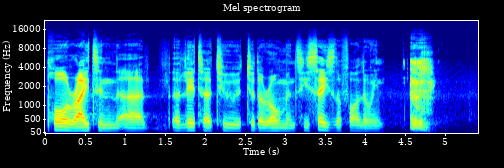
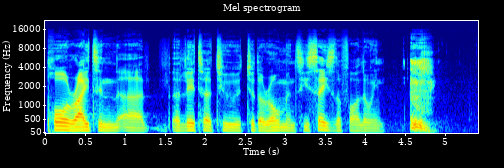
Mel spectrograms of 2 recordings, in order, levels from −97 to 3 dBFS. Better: second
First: thin; very; fading below 500 Hz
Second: none

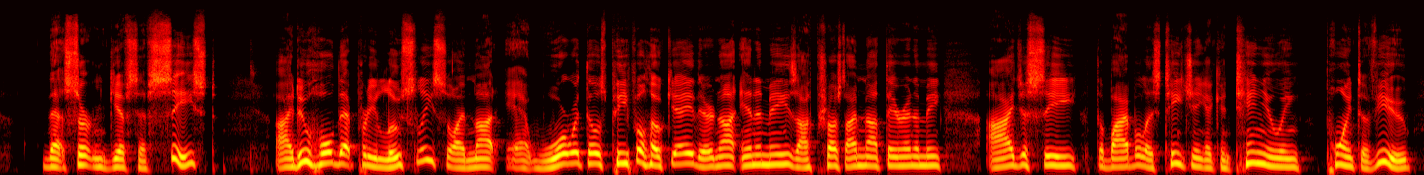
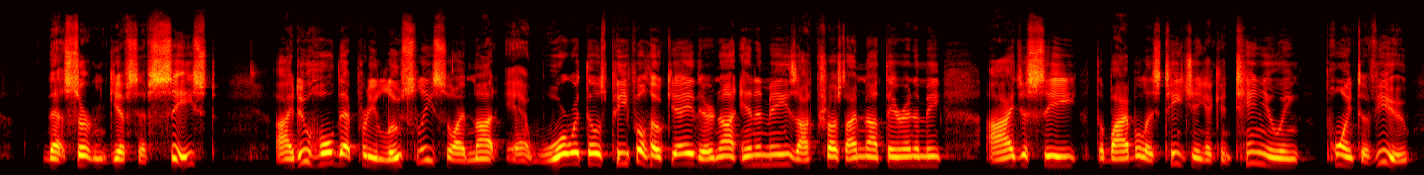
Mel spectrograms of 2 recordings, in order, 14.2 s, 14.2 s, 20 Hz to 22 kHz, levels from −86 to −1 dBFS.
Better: first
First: none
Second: thin; somewhat; fading below 300 Hz

